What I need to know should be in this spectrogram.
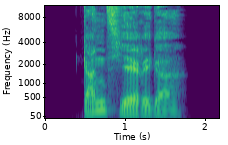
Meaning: inflection of ganzjährig: 1. strong/mixed nominative masculine singular 2. strong genitive/dative feminine singular 3. strong genitive plural
- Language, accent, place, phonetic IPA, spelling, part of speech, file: German, Germany, Berlin, [ˈɡant͡sˌjɛːʁɪɡɐ], ganzjähriger, adjective, De-ganzjähriger.ogg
